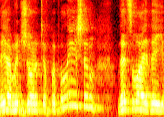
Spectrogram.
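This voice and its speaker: Here a man speaks with a Russian accent. His voice is high, with ordinary pitch variation. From Bashkortostan, Russia. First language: Bashkort or Russian. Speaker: language activist. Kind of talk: video monologue. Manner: halting, many fillers.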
